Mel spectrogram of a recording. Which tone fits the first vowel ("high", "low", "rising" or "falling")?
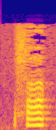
high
